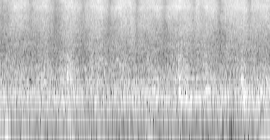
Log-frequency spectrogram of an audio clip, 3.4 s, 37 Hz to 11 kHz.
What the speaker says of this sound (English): 600 grit sandpaper. So I'm going to give it a light sand to scuff it up.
